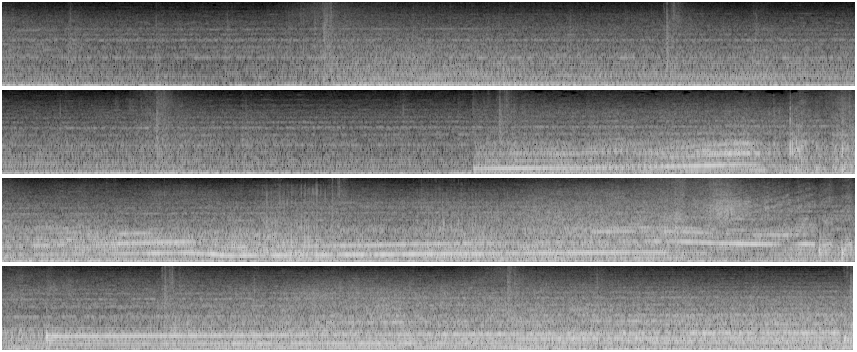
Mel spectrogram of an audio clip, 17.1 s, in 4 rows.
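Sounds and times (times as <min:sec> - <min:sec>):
sports car engine accelerating: 0:06.6 - 0:17.0.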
